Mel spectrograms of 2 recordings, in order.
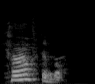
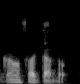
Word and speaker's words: comfortable: Tipo assim, ó, tá escrito lá, confortable, e eles falam comfortable, comfortable. Comfortable. Very good. Comfortable. – Comfortável.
